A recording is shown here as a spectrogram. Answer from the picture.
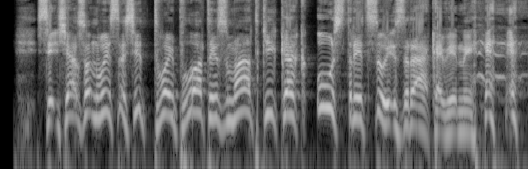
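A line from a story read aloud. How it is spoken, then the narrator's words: Old man shouting, then laughing. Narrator (Russian): крикнул старик и принялся смеяться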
